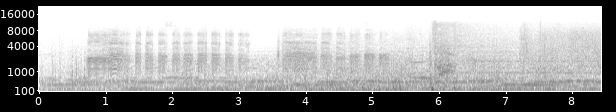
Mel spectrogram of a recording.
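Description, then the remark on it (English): Ducks quack in quick, raspy bursts, several harsh calls in a row repeating over and over, fairly loud, over a steady humming background. “I like the ducks around here.”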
